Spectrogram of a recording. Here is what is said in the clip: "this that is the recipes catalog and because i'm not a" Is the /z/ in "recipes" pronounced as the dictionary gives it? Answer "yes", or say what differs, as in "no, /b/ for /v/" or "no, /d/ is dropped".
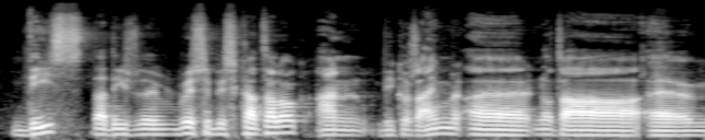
no, /s/ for /z/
